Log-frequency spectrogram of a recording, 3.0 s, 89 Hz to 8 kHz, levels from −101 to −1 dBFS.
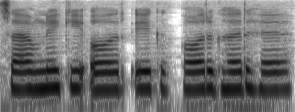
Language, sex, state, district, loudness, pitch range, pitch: Hindi, female, Jharkhand, Garhwa, -13 LUFS, 220-230 Hz, 225 Hz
